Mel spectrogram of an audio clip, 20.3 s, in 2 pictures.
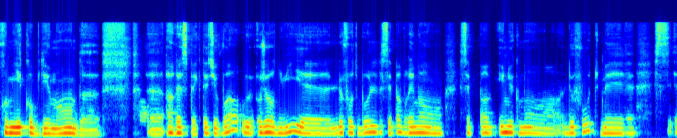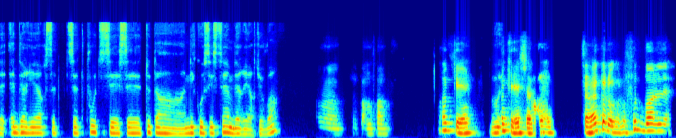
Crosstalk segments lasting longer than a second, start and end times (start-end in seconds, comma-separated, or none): none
